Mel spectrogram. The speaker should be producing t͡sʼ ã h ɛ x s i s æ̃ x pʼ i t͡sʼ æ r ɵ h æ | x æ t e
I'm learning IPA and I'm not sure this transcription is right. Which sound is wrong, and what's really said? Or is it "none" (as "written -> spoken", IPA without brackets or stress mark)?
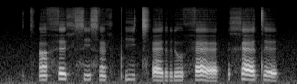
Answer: e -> ɛ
